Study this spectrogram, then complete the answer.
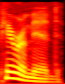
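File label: "pyramidal", us English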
